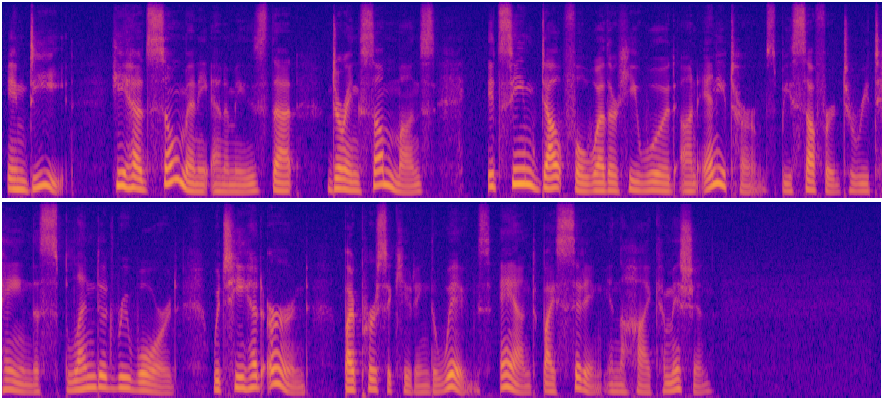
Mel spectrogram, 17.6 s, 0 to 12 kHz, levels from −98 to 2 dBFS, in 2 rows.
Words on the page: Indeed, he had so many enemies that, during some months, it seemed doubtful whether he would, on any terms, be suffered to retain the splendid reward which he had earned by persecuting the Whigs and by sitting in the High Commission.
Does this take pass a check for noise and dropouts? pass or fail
pass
